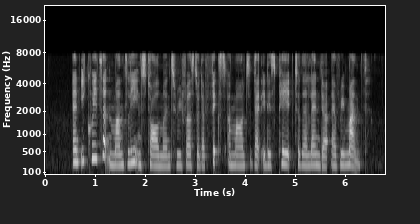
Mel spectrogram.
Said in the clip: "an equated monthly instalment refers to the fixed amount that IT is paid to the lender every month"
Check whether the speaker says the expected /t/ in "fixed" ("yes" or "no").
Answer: yes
